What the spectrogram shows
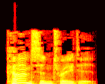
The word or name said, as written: concentrated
